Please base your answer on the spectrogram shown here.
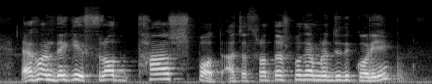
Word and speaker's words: শ্রদ্ধাস্পদ: এই যে হচ্ছে তোমার শ্রদ্ধাস্পদ সঠিক উচ্চারণ হইছে শ্রদ্ধাস্পদ এই যে শ্রদ্ধাস্স্পদ ঠিক আছে শ্রদ্ধাস্পদ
